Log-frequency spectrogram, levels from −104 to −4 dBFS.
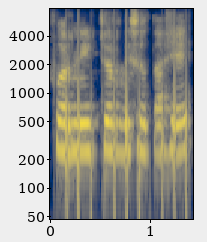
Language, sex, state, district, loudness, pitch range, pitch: Marathi, female, Maharashtra, Pune, -20 LUFS, 240-245 Hz, 240 Hz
